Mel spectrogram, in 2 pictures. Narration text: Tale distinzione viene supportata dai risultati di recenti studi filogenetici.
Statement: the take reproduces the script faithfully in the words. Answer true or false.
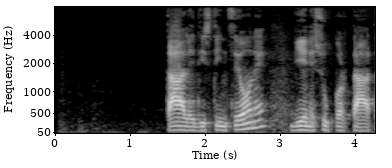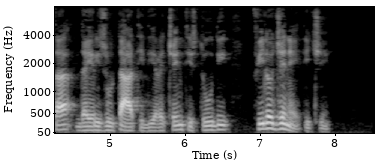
true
